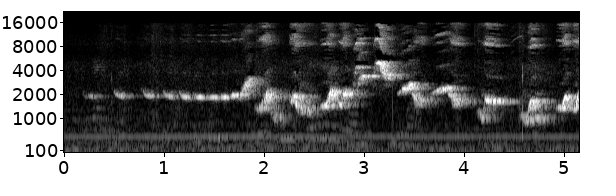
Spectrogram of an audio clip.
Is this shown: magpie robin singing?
yes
